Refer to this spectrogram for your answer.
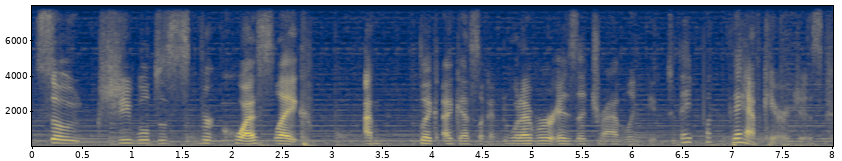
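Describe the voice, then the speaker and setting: A woman's voice: low-pitched, moderate pace, soft background music. A woman, giggly and rambling as she improvises casually as a player in a tabletop roleplaying game.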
